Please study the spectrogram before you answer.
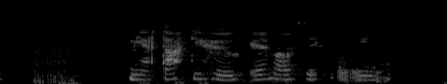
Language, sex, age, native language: Icelandic, female, 12, Filipino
